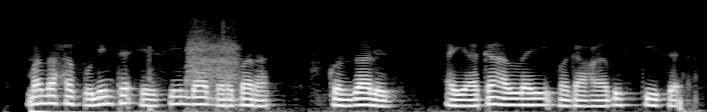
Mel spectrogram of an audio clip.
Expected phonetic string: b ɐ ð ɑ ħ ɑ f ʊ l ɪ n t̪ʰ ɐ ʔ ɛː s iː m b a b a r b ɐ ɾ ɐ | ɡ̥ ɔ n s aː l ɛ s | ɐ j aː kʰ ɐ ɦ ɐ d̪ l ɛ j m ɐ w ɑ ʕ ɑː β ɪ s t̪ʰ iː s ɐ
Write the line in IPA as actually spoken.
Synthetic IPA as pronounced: m ɐ ð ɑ ħ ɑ f ʊ l ɪ n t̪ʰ ɐ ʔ ɛː s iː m b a b ɐ r b ɐ ɾ ɐ | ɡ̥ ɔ n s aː l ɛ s | ɐ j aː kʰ ɐ ɦ ɐ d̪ l ɛ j m ɐ ɣ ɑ ʕ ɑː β ɪ s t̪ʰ iː s ɐ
